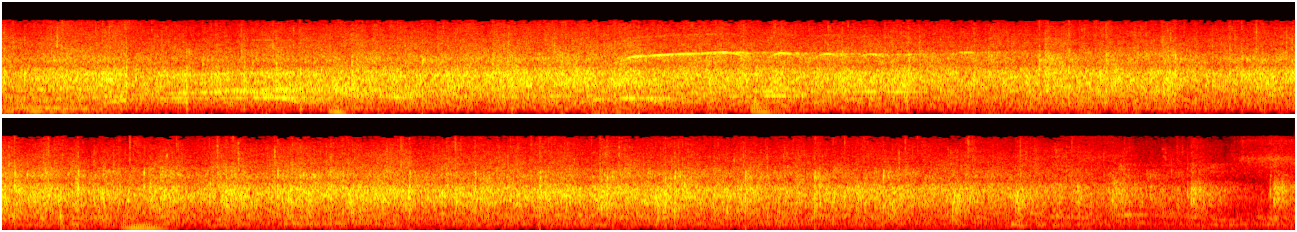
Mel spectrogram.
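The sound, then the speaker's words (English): A church audience applauds to welcome a guest: loud, dense clapping holds steady for about thirteen seconds and thins slightly toward the end. “when we get guests here, we give them the biggest ovation that we possibly can. So let's give Ken a Queen's Boulevard welcome.”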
